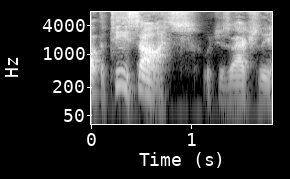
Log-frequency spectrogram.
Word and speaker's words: Tisas: the tsis or some people call it the t- sauce which is actually how it's supposed to be pronounced sounds like uh a uh you know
